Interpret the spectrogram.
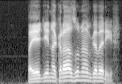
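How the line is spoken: Plain. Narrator (Russian): спросил он

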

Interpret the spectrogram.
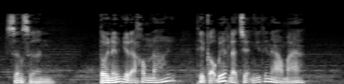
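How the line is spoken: Slight smile. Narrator (Vietnamese): Vương Quân Diệt khẽ mỉm cười

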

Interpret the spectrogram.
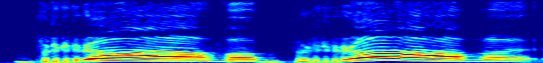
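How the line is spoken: Delighted old man shouting. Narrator (Russian): закричал восторженно дедушка

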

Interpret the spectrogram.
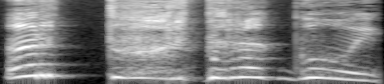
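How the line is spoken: Loud exclamation. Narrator (Russian): громко воскликнула Надежда

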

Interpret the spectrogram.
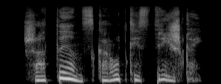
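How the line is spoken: Whispered. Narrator (Russian): прошептала Зайцева

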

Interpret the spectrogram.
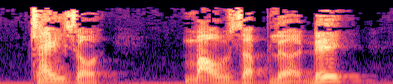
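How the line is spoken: Shout. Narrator (Vietnamese): tiếng hét này vang lên

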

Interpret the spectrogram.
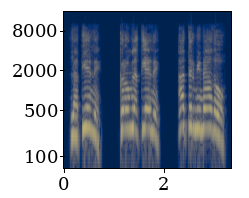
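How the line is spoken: Shouting. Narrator (Spanish): gritó Harry

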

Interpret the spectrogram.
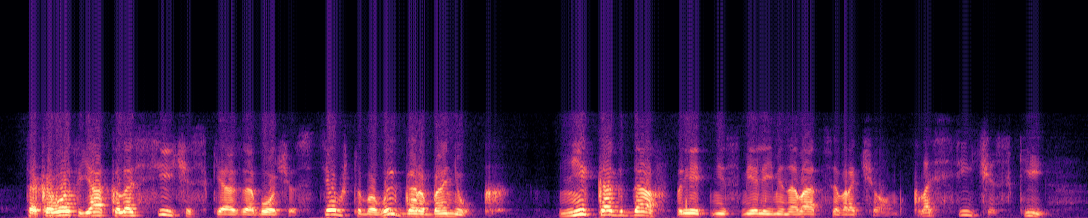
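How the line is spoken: Senseless repeated shout. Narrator (Russian): Бессмысленно повторил он и еще раз крикнул

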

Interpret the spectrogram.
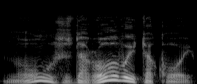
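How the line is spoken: Uncertain rambling. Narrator (Russian): начал неуверенно плести Анчутка

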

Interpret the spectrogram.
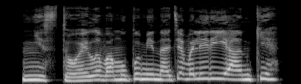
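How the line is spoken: Groan. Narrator (Russian): простонал Акаций

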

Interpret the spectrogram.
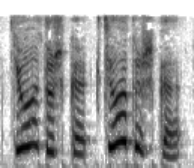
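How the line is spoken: Joyful babbling. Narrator (Russian): радостно залепетала она

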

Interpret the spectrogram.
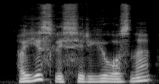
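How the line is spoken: Plain. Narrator (Russian): спросила я

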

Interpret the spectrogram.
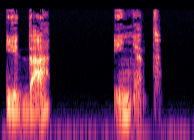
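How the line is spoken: Quiet remark. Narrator (Russian): негромко заметил Дамблдор

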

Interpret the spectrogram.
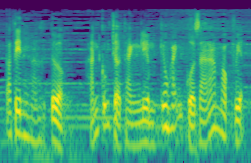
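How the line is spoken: Proud soft laugh. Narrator (Vietnamese): Tiêu Lệ cười một tiếng tự hào khẽ nói

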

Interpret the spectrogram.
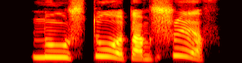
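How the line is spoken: Group whining. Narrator (Russian): заскулили все остальные

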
